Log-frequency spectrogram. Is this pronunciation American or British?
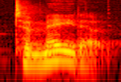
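American. It is said in American English.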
